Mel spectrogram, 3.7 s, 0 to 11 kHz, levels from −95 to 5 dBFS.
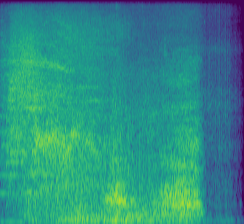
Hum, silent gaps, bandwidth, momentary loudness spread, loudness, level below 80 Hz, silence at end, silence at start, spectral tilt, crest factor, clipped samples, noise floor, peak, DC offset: none; none; 11 kHz; 9 LU; -14 LUFS; -28 dBFS; 0.6 s; 0 s; -4 dB/octave; 14 dB; under 0.1%; -44 dBFS; 0 dBFS; under 0.1%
